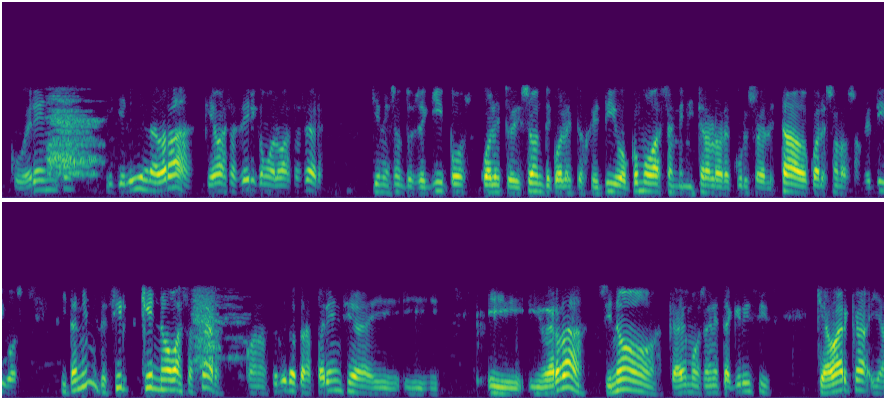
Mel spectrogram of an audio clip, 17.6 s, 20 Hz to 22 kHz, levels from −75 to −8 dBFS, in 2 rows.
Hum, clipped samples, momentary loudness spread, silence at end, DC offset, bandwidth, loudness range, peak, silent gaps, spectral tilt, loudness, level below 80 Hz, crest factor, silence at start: none; under 0.1%; 16 LU; 0 s; under 0.1%; 4 kHz; 4 LU; 0 dBFS; none; -9 dB/octave; -20 LUFS; -68 dBFS; 20 dB; 0.15 s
